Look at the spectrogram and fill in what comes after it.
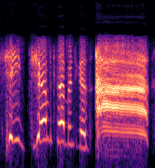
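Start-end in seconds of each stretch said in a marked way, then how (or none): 1.4-2.2 battle cry. Acted. Barta attacks with battle cry.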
